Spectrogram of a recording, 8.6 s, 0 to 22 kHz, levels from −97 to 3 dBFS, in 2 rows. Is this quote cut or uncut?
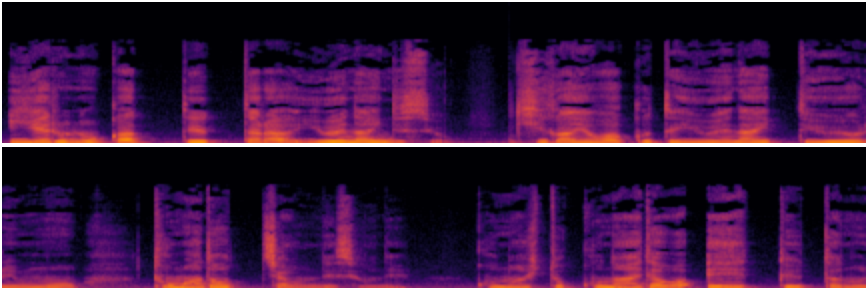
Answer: uncut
